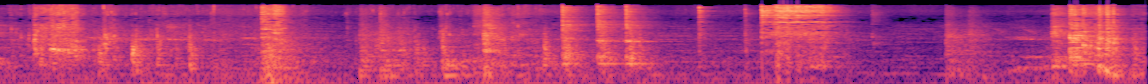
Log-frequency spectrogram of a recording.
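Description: Onions and green chillies stirred into a pot of boti gongura curry, close, busy metallic scraping and clanking of a spoon against the pot in irregular bursts, with light sizzling underneath.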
